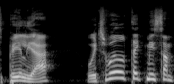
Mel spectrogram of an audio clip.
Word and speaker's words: Palia: the same mistake but now I know it's pelia which will take me some time to get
